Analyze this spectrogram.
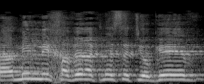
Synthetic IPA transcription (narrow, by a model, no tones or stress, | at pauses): aːminliχave̞ʁhakneset̪joɡev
